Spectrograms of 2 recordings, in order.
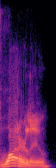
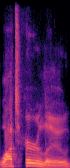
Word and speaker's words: Waterloo: Mine is always Waterloo. I'm like, it's Waterloo, not Waterloo.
